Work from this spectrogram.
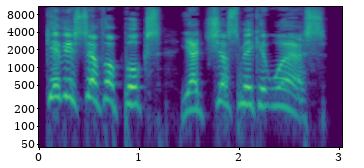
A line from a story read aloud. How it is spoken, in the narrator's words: he shouted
